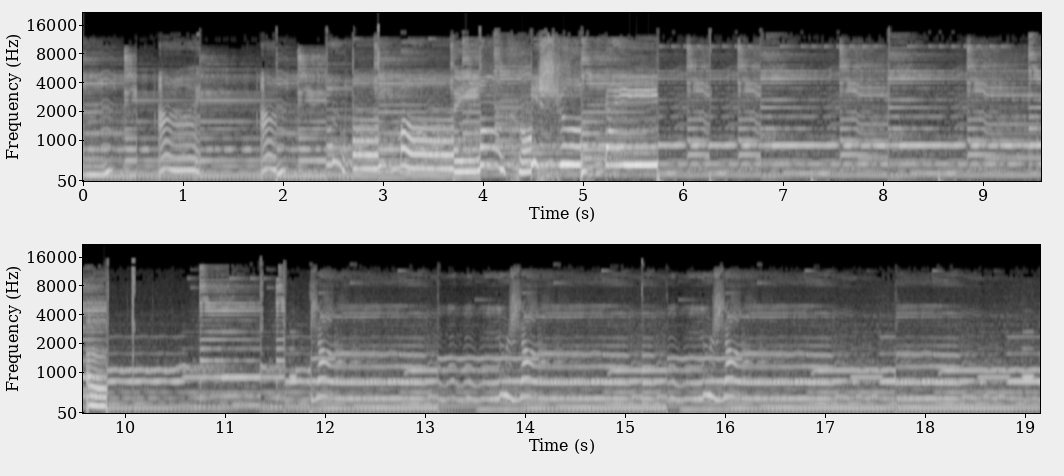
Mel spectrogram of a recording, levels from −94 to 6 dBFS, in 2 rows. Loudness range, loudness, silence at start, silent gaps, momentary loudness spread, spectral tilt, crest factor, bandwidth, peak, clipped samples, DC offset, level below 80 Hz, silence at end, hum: 9 LU; -16 LUFS; 0 s; none; 11 LU; -4.5 dB/octave; 16 dB; 15 kHz; 0 dBFS; under 0.1%; under 0.1%; -44 dBFS; 0 s; none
